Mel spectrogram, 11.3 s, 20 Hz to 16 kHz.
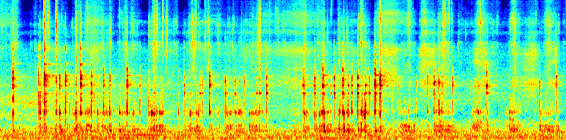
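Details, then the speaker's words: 2016 Lincoln MKX rear differential, removed from vehicle and turned by hand: rough, uneven gritty clicks and scraping each turn; worn, failing differential, replaced with a new unit. "so you know if you get this much noise at a low speed you can imagine at a high speed what it is"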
